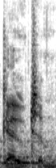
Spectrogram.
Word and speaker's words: Gotham: the batman is it gotham it's pronounced goatam but spelled the same goat just uh just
